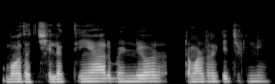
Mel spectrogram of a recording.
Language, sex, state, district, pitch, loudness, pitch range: Hindi, male, Uttar Pradesh, Jyotiba Phule Nagar, 135 Hz, -18 LUFS, 130-140 Hz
